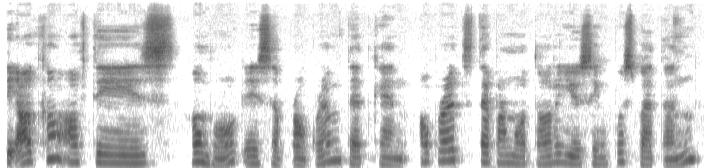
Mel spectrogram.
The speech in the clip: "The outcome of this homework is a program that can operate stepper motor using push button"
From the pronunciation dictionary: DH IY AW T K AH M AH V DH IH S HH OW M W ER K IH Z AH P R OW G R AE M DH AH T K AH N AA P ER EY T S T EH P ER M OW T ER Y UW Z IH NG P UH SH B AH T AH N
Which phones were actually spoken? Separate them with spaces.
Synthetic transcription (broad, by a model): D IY AW T K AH M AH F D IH S HH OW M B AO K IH S AH P R OW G R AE M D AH T K AH N AA P ER EY T S T EH P ER M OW T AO Y UW S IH NG P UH S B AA T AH N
